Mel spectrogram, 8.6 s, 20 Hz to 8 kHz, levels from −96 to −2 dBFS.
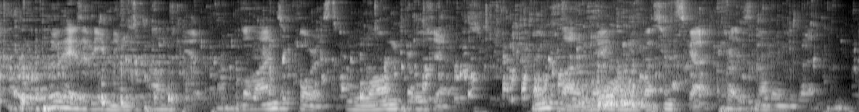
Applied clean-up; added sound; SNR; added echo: classical method WPE with log-MMSE.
